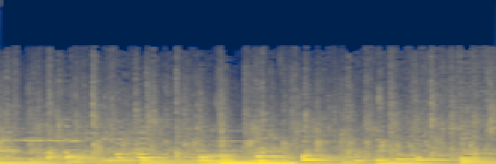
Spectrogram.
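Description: A piano, upright bass and drums trio playing instrumental music, with a steady high hiss of cymbals over it.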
